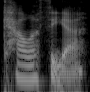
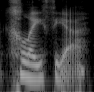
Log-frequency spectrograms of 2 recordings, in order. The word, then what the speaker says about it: calathea: pothos, and the network calathea, or calathea. I heard someone say that on Instagram, calathea, and I had to rethink if I've been saying it wrong. I think actually both are fine to say.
